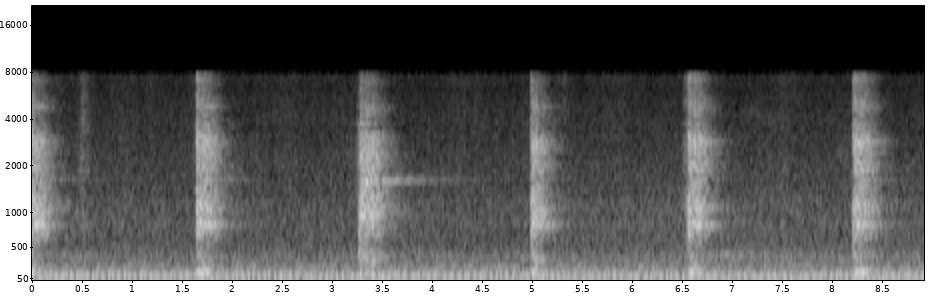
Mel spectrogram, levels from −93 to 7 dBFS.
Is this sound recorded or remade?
remade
